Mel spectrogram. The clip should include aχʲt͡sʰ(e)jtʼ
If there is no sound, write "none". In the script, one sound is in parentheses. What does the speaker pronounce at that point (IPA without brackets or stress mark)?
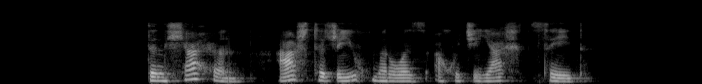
e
